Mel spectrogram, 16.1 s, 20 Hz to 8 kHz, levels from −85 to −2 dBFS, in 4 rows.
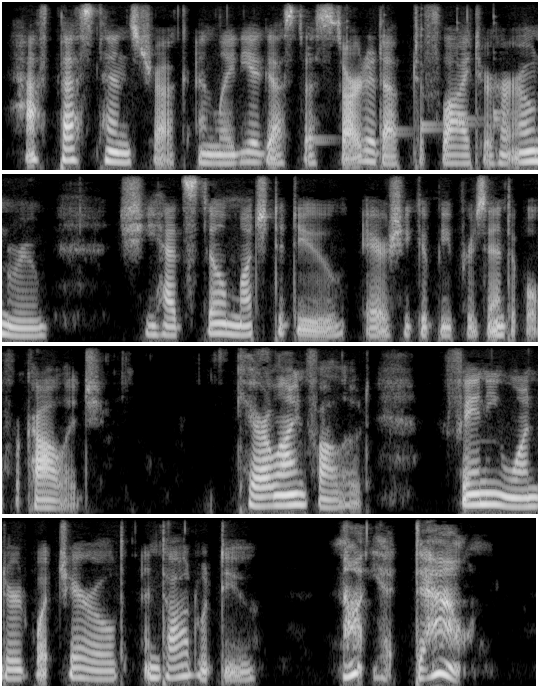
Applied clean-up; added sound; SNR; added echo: none; Marimba, xylophone; 17 dB; none.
